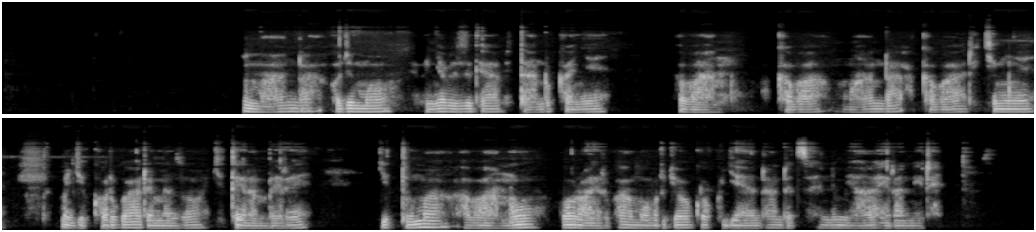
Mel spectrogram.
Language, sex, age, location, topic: Kinyarwanda, male, 36-49, Musanze, government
